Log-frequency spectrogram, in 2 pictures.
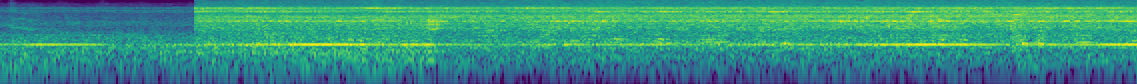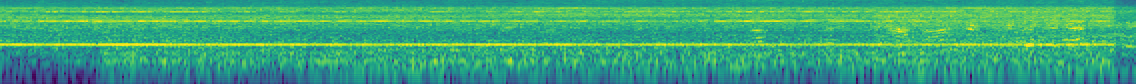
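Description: Steady rushing drone with a steady whine from a parked jet airliner, heard at its boarding door. The noise grows louder and brighter about a second in.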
